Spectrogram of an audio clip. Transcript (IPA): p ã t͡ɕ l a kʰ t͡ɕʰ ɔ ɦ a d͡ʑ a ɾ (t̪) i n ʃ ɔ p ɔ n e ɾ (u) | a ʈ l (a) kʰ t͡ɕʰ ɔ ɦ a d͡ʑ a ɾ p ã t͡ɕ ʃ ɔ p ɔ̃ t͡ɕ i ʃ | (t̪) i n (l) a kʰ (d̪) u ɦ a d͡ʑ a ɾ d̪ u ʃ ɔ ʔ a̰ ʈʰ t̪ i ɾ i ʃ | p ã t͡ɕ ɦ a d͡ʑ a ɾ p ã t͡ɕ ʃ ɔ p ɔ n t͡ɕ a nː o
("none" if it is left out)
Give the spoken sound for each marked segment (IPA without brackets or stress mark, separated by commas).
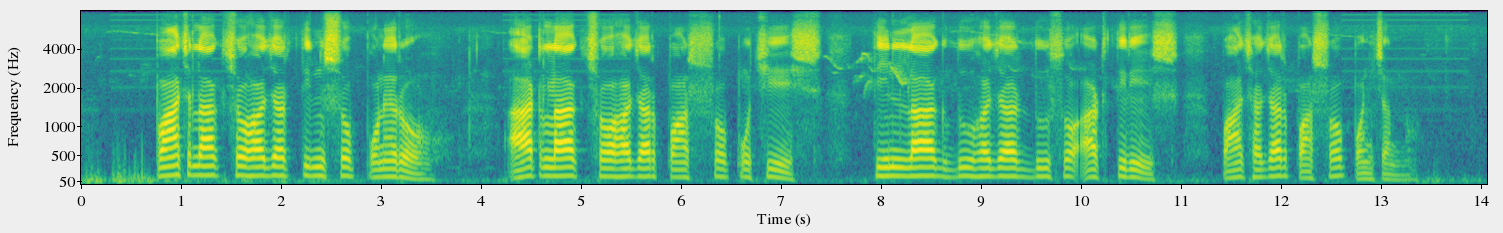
t̪, o, a, t̪, l, d̪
